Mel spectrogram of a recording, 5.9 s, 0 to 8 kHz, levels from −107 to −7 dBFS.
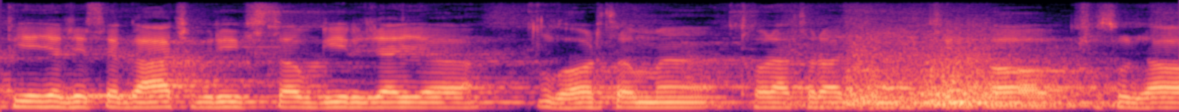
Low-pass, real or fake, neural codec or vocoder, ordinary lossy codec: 7.2 kHz; real; none; none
